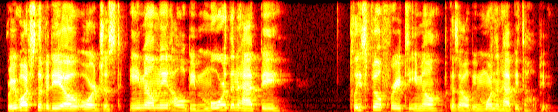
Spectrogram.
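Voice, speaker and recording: A man's unremarkable speaking voice, fairly high in pitch, with fairly even intonation, big swings in loudness and a moderate pace, on a very clean recording with a silent background. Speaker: math tutor. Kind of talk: tutorial.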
